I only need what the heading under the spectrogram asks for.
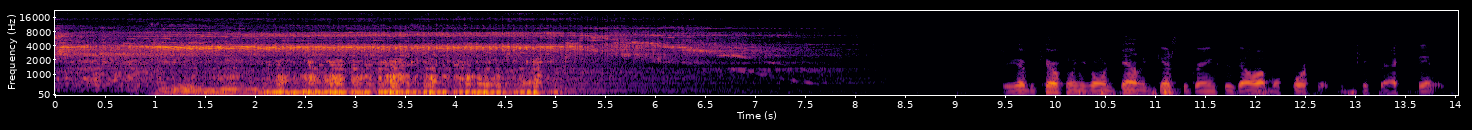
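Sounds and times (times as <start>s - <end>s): angle grinder grinding wood: 0.0s - 7.9s
grinder disc spinning down: 0.0s - 8.0s.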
